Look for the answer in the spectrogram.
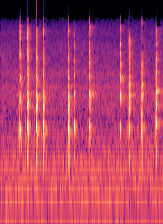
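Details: Young Millefleur d'Uccle rooster inside a house with a broody hen, chicks and a second hen; clucks arrive in small groups of two to four sharp notes with brief gaps between.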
